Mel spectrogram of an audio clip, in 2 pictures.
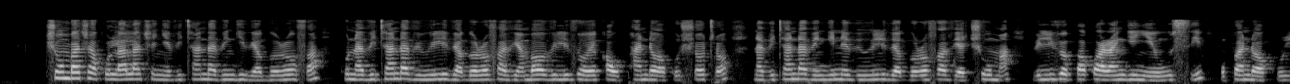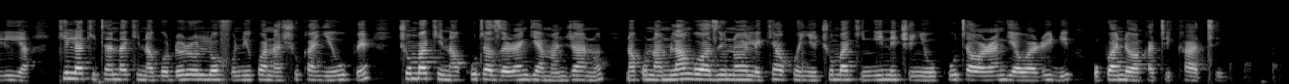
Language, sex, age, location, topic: Swahili, female, 18-24, Nairobi, education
